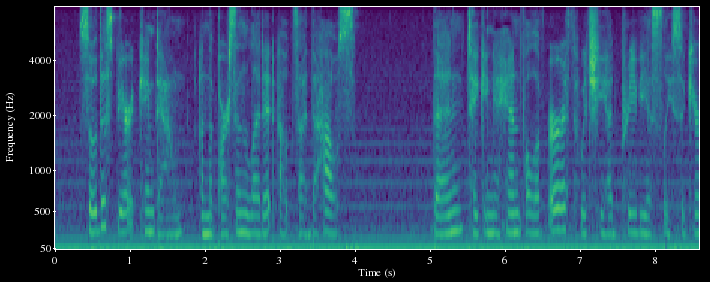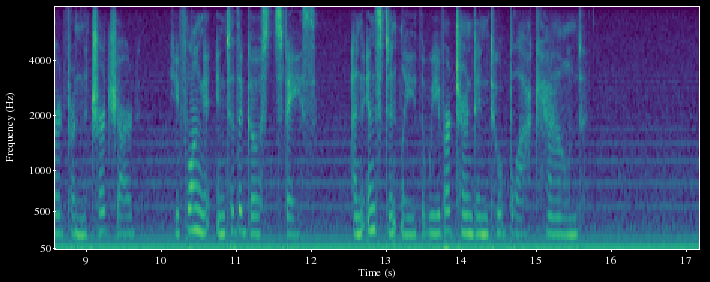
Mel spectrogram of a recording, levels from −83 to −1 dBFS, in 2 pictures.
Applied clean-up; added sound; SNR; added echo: none; none; none; none.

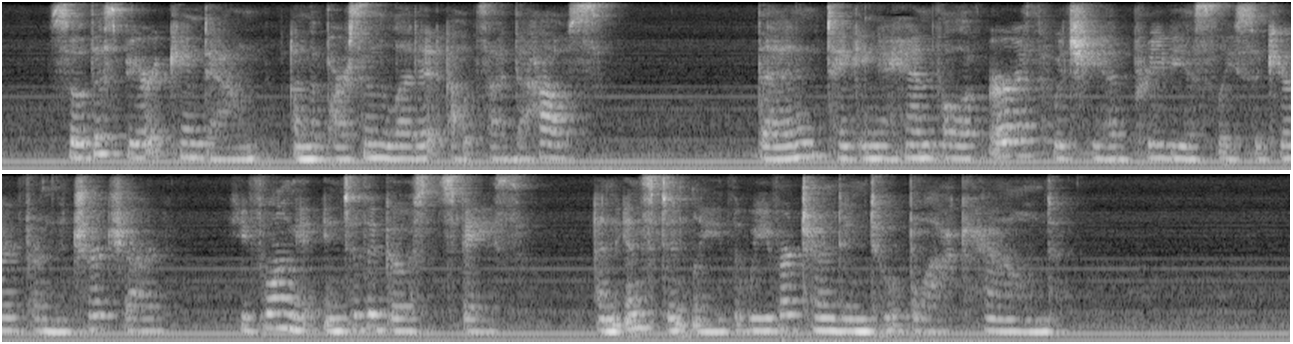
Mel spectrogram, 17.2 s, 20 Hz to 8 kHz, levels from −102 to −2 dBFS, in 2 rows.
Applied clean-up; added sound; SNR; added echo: none; none; none; reverberation time 0.7 s.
